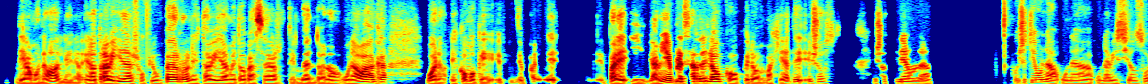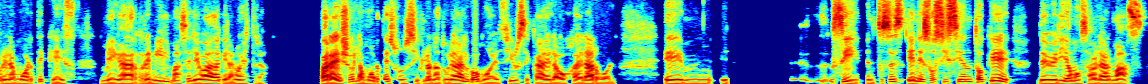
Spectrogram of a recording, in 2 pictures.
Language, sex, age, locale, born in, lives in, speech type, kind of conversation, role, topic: Spanish, female, 35-39, es-AR, Argentina, Portugal, conversation, unstructured, none, ¿Crees que la muerte cambia la forma en que valoramos la vida?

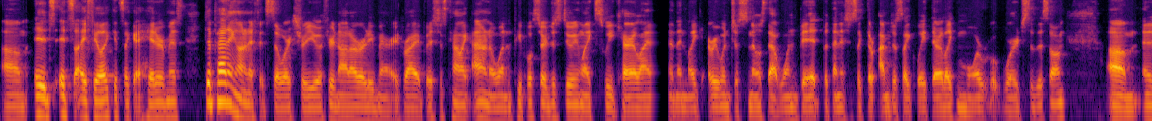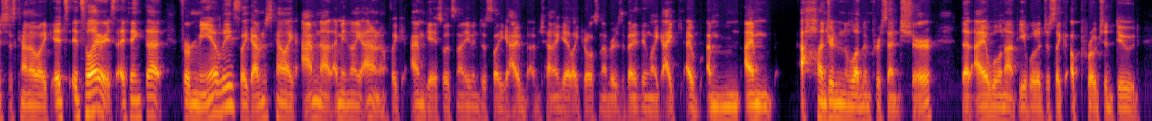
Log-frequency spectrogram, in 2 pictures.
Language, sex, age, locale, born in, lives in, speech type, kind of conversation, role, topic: English, male, 30-34, en-US, United States, United States, conversation, unstructured, none, Which karaoke songs are your go-to guaranteed hits, and what memories or reasons make them your favorites?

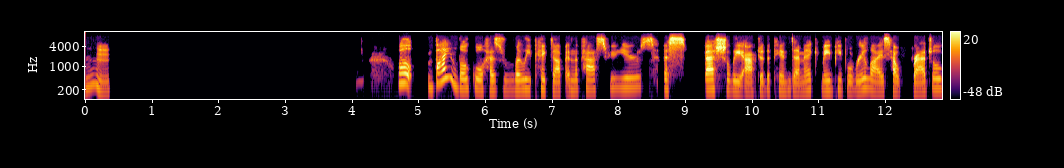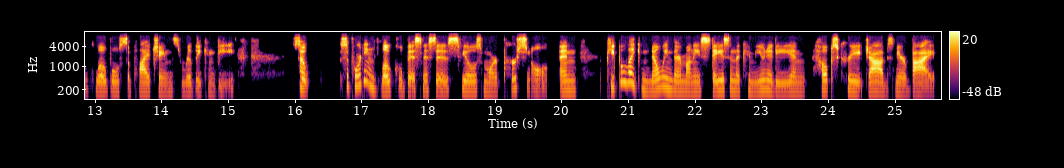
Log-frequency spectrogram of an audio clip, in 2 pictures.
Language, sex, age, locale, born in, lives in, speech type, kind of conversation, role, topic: English, female, 20-24, en-US, United States, United States, read, expert-assistant, expert, What are the pros and cons for a country that relies heavily on international trade?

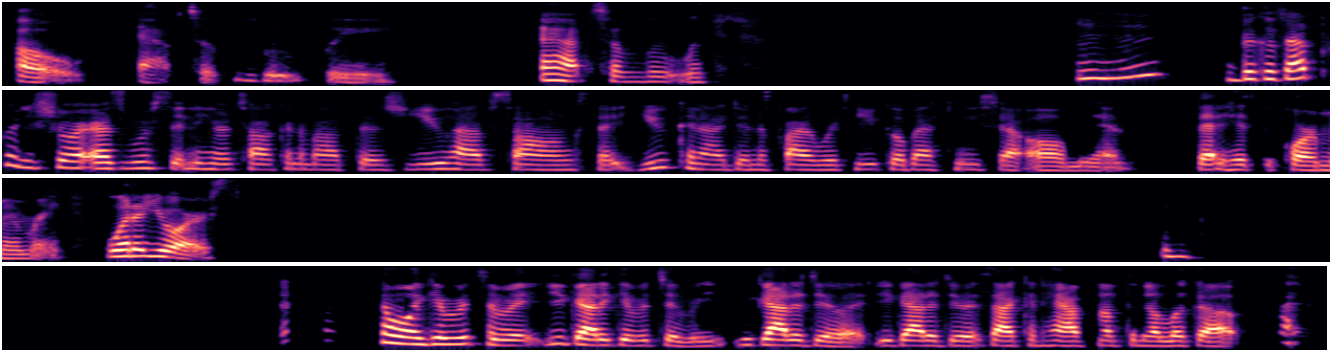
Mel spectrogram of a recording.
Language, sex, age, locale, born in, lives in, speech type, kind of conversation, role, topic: English, female, 40-44, en-US, United States, United States, conversation, podcast, guest, How can a song become deeply connected to a personal memory?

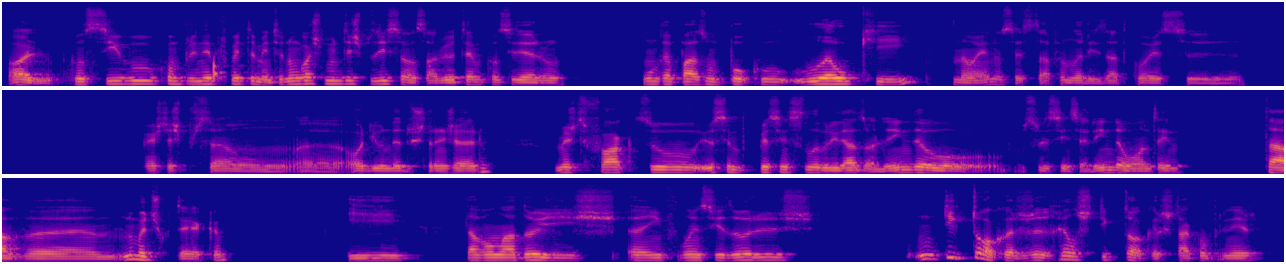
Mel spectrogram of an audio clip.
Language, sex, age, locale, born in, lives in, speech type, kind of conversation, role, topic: Portuguese, male, 20-24, pt-PT, Portugal, Portugal, conversation, unstructured, none, Como você se prepararia para viver um dia como celebridade?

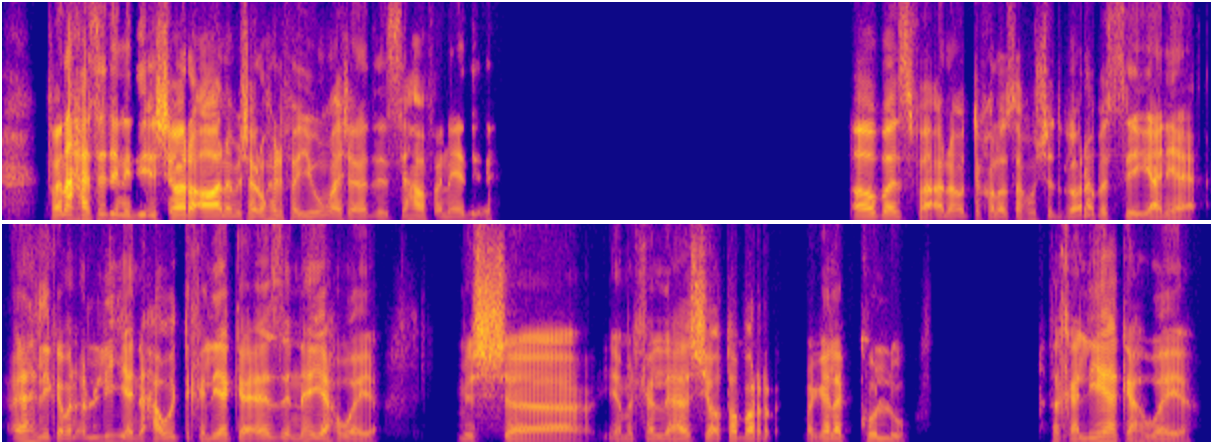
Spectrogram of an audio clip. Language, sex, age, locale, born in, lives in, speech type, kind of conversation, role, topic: Arabic, male, 20-24, ar-EG, Egypt, Egypt, conversation, podcast, guest, إيه أسرع وجبة بتعملها وإنت مستعجل؟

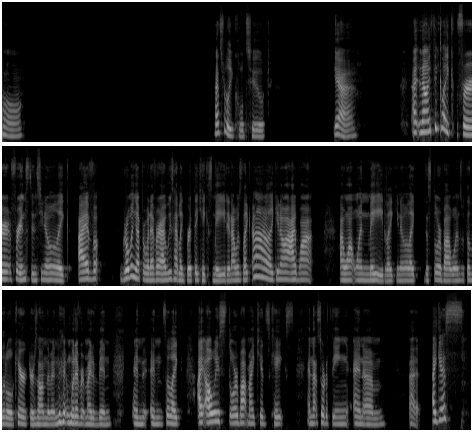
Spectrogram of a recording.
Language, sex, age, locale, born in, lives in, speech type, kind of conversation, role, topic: English, female, 35-39, en-US, United States, United States, conversation, podcast, guest, How does food shape your family traditions?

